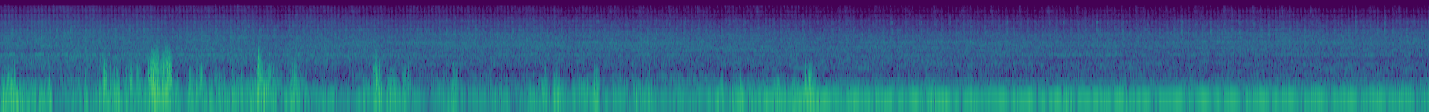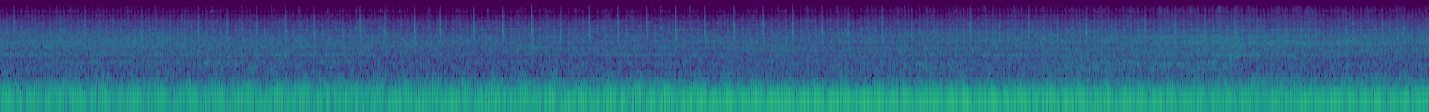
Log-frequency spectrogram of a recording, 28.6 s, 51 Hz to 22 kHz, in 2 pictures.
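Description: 1972 Lancia Fulvia coupé's narrow-angle V4 engine idling steadily, with a few sharp thumps in the first eight seconds.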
